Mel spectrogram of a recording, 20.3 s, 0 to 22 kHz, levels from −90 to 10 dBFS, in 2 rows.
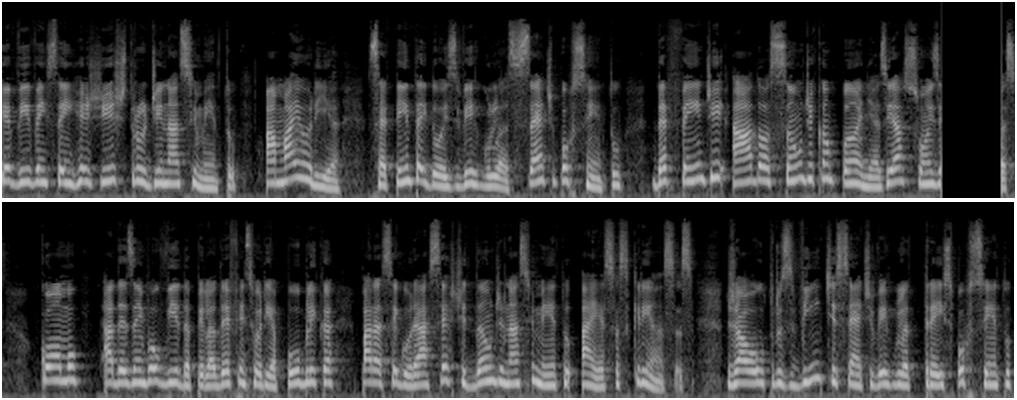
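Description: The audio has one audio dropout to silence. At 9.39 s the sound cuts out abruptly. It returns at 9.99 s. The gap lasts about 0.6 s and is silent, with no room tone. The input was likely lost briefly while recording continued.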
